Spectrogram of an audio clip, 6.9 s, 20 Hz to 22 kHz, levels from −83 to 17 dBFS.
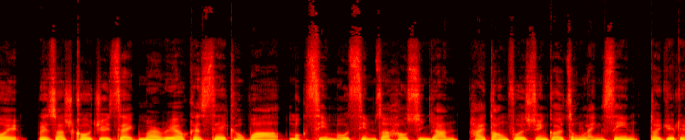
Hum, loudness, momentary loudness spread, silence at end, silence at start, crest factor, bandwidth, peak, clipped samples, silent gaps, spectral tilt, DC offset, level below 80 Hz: none; -20 LUFS; 4 LU; 0 s; 0 s; 16 dB; 16.5 kHz; -4 dBFS; under 0.1%; 0.27-0.37 s, 4.59-4.68 s, 6.40-6.50 s; -6.5 dB/octave; under 0.1%; -46 dBFS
